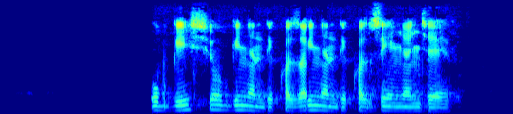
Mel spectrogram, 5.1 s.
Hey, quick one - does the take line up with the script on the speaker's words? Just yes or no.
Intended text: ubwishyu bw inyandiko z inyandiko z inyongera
yes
